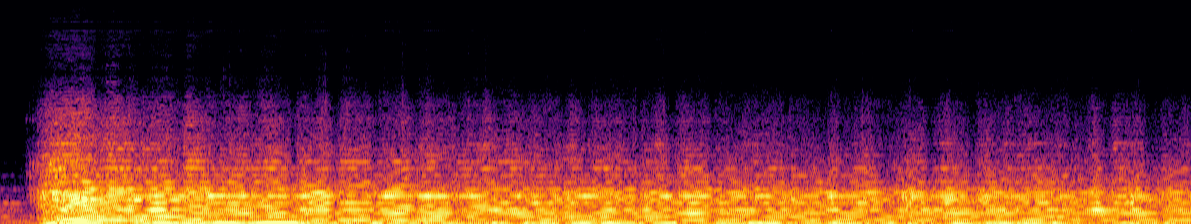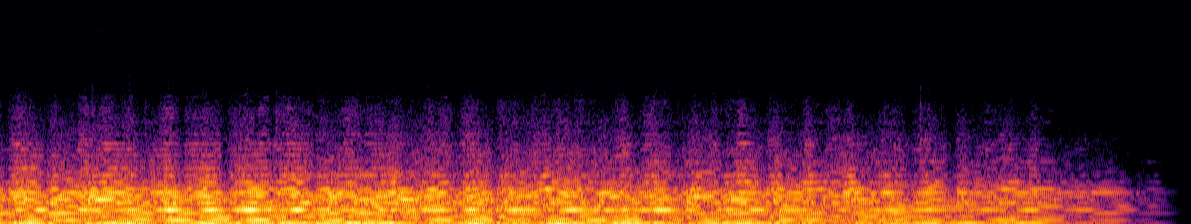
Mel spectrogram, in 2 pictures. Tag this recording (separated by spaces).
Cello processed aggressive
